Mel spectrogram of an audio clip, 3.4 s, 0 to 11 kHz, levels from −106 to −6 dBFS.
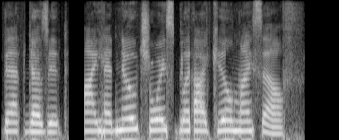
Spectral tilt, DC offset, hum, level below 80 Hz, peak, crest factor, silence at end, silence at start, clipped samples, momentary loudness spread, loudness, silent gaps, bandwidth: -6 dB/octave; 0.9%; none; -46 dBFS; -6 dBFS; 14 dB; 0.35 s; 0 s; under 0.1%; 7 LU; -21 LUFS; 0.68-0.84 s; 11 kHz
